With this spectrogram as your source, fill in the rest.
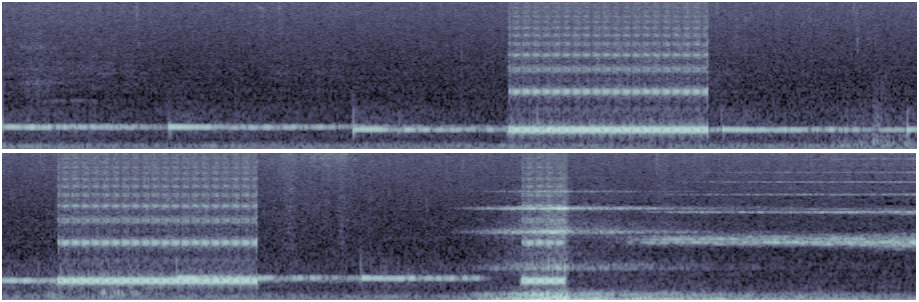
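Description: A telephone receiver gives a steady dial tone, broken by two long, louder ringback tones, followed by a short burst of noise and a change to a different tone pattern.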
